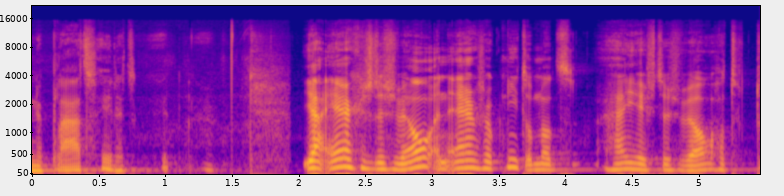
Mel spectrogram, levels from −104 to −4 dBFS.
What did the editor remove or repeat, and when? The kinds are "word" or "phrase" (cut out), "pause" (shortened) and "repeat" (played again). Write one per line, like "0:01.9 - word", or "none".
0:01.9 - pause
